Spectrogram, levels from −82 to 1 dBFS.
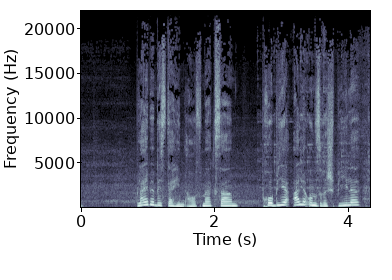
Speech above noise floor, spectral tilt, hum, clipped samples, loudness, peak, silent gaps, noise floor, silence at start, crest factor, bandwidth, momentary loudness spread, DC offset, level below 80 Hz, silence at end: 25 dB; -5 dB/octave; none; under 0.1%; -14 LUFS; 0 dBFS; none; -38 dBFS; 0.4 s; 14 dB; over 20 kHz; 4 LU; under 0.1%; -44 dBFS; 0 s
